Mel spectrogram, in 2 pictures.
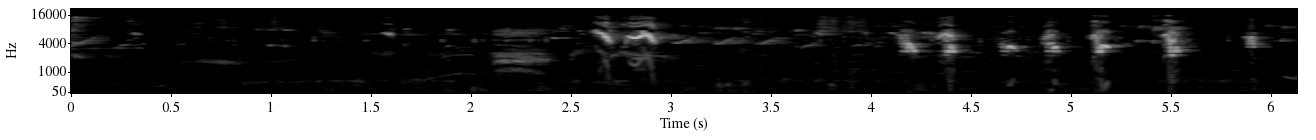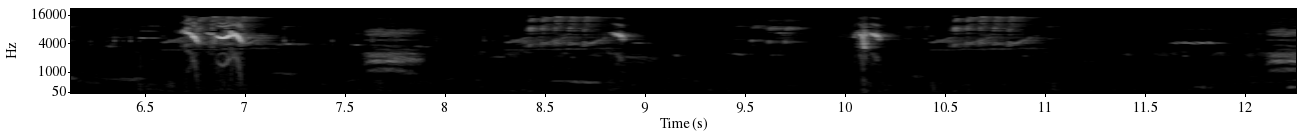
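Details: Black drongo in spring, giving scattered high, sharp chirps and short metallic notes, some clustered in quick runs around four to five seconds, with brief pauses between bursts; no other clear sounds.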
